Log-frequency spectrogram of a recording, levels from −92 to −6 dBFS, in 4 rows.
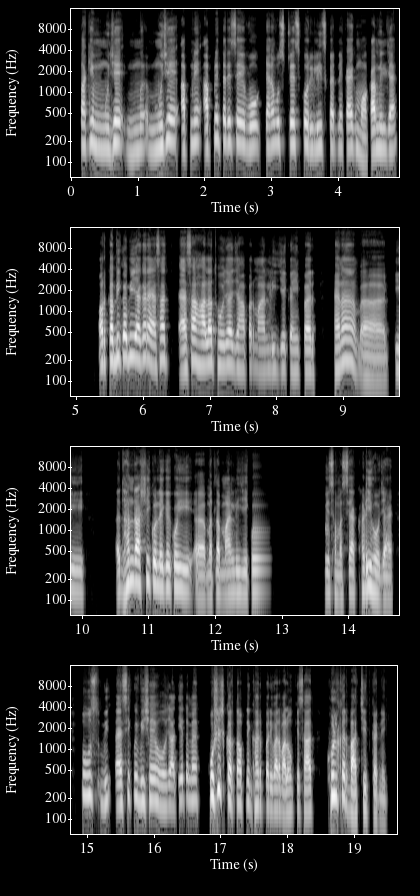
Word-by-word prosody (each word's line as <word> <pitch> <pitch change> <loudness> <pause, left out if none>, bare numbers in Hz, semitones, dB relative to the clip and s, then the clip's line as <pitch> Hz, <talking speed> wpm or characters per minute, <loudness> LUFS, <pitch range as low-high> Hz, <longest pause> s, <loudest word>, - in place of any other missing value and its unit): ताकि 180 +2 0
मुझे 160 +3 +1
म 145 +4 -7 0.2
मुझे 195 +3 +1
अपने 190 +5 -1
अपनी 215 +7 +1
तरह 200 -1 -1
से 190 -1 +1
वो 170 +1 0
क्या 170 0 -5
ना 175 - -1
वो 190 - -1
स्ट्रेस 185 -1 -1
को 180 0 0
रिलीज़ 165 +1 -3
करने 160 -1 -3
का 165 - +3
एक 165 - 0
मौका 130 +6 +4
मिल 155 0 -3
जाए। 155 0 -1 0.5
और 180 - +5
कभी-कभी 220 +2 +4
अगर 210 +1 +4
ऐसा 195 +4 +3 0.2
ऐसा 150 +7 +4
हालत 180 +1 +4
हो 165 - -1
जाए 175 -1 +2
जहाँ 150 -2 -3
पर 160 - -5
मान 140 0 -6
लीजिए 150 +1 -8
कहीं 140 -1 -6
पर, 140 -1 +3 0.3
है 150 - +3
ना? 200 +2 +2
अ, 110 -7 -3
कि 135 -2 -6 0.6
धनराशि 180 +4 +4
को 175 -2 +4
लेके 155 0 +2
कोई 145 -3 +2
अ, 115 - +2
मतलब 125 +1 -1
मान 120 +2 -1
लीजिए 130 -1 -3
को 135 +1 -1 1.0
कोई 125 -1 -5
समस्या 120 +2 -2
खड़ी 140 +3 +2
हो 130 -5 +2
जाए। 110 -1 -2
तो 220 - -5
उस 220 -1 -1
वि 175 +3 -5
ऐसी 165 +7 +2
कोई 205 +1 -2
विषय 180 +1 0
हो 155 -4 0
जाती 155 +4 -1
है - - 0
तो 200 - -5
मैं 185 0 -1 0.2
कोशिश 235 +4 +5
करता 175 -2 +3
हूँ - - +2
अपने 175 0 -6
घर-परिवार 140 -3 0
वालों 130 - +2
के 145 - -8
साथ 135 -1 +3 0.3
खुलकर 215 -1 +5
बात-चीत 140 - +3
करने 95 -3 -5
160 Hz, 230 wpm, -23 LUFS, 140-185 Hz, 1.0 s, और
